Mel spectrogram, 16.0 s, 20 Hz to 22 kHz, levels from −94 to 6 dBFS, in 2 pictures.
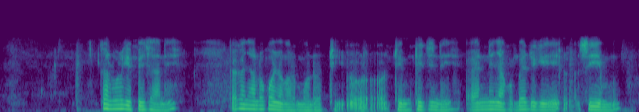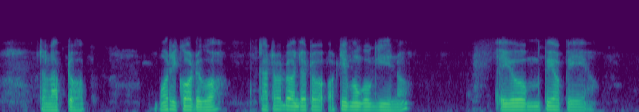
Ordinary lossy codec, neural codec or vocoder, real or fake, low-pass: Opus, 16 kbps; none; real; 5.4 kHz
